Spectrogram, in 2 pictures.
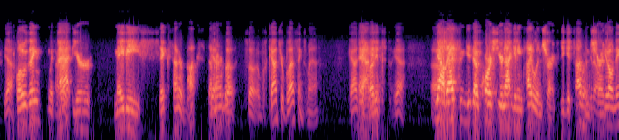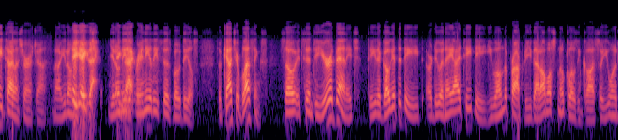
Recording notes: Q&A Call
